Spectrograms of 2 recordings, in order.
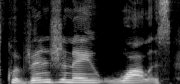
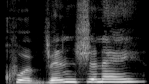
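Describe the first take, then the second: First: Said in the usual way. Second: QUVENZHANÉ drawn out slowly and carefully, pitched up. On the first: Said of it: "say it very slowly". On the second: Shown as a demonstration. Pronouncing a little girl's name correctly for listeners, very slow. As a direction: say Quvenzhané syllable by syllable, unhurried and higher. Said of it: "I have to say it very slowly".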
